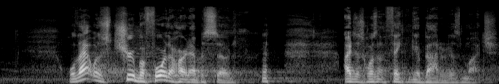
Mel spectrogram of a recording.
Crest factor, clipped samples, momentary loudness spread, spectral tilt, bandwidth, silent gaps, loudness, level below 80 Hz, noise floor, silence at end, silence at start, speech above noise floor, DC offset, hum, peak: 20 dB; under 0.1%; 17 LU; -4.5 dB/octave; 16 kHz; none; -21 LUFS; -58 dBFS; -49 dBFS; 0.05 s; 0.7 s; 27 dB; under 0.1%; none; -2 dBFS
